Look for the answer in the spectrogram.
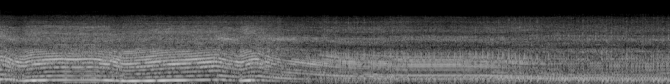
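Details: Stihl 026 two-stroke chainsaw: pitch wavers and dips as throttle is blipped, then settles to a steady buzz; hesitates when first opened and idles down slowly; owner questions the tune, cause unknown.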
